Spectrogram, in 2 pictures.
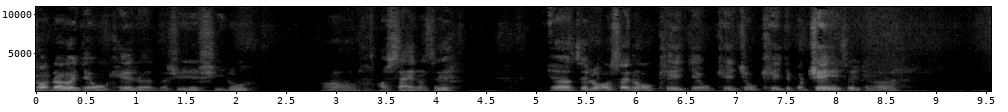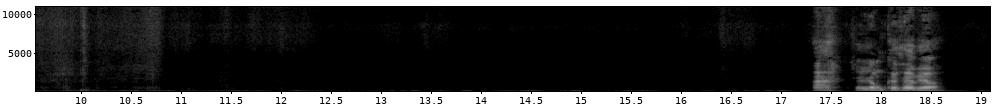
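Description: A middle-aged man talks calmly and close by.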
